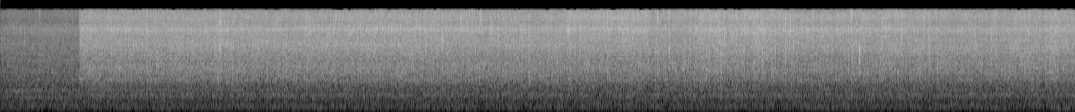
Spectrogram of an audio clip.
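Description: Meat sizzles steadily in a hot pan.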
